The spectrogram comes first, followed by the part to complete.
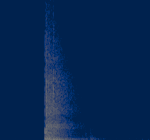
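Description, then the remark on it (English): A single heavy thump against a door, the speaker's mother knocking, sharp and loud at first, then ringing down over about half a second, with no voices around it. “My mother's at the door.”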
